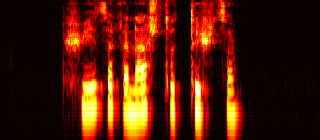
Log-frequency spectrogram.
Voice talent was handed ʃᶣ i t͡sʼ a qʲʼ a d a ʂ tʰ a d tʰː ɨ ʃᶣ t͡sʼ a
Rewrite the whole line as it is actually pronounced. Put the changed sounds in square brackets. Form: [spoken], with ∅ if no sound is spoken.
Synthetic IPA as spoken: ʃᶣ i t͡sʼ a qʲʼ a [n] a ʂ tʰ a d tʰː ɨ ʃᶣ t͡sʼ a

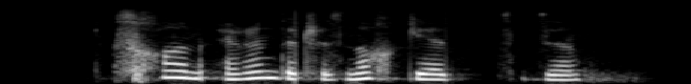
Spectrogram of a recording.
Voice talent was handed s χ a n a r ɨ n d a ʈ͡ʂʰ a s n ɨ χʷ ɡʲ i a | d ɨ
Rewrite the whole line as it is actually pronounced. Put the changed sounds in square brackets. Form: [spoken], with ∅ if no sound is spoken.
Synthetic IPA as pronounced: s χ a n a r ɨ n d a ʈ͡ʂʰ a [z] n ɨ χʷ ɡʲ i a | [d͡z] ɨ

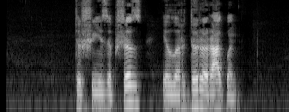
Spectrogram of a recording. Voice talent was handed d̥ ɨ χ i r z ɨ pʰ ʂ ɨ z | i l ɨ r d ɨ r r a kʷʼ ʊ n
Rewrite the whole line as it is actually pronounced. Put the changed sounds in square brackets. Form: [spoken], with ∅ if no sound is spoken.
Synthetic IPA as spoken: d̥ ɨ [ʂ] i [∅] z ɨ pʰ ʂ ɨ z | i l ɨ r d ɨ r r a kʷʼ ʊ n

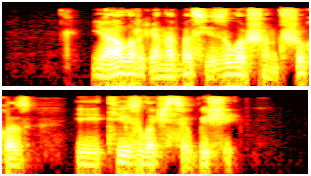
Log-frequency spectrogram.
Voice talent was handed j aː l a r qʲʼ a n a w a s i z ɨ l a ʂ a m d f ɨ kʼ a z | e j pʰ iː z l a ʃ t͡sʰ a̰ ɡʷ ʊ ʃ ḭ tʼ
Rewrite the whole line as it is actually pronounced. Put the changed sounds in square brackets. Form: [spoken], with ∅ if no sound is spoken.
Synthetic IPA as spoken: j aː l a r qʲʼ a n a [b] a s i z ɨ l a ʂ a [n] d [ʂ] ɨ [qʼ] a z | e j [tʰ] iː z l a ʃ t͡sʰ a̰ ɡʷ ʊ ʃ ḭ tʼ

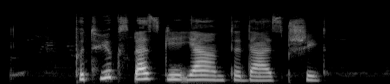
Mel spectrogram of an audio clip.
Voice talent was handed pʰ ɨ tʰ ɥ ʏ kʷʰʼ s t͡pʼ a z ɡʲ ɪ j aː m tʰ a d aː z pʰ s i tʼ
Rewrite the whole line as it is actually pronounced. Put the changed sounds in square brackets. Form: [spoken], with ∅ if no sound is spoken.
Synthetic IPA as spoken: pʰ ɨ tʰ ɥ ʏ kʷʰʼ s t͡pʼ a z ɡʲ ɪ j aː m tʰ a d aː z pʰ [ʂ] i tʼ

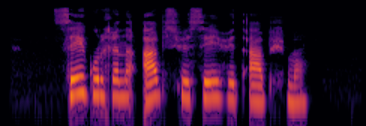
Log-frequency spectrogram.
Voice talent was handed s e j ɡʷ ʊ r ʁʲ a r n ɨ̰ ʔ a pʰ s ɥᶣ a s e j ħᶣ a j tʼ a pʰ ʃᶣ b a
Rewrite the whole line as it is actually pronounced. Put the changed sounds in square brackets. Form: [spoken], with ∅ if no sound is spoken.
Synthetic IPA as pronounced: s e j ɡʷ ʊ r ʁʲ a [∅] n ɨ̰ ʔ a pʰ s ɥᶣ a s e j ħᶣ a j tʼ a pʰ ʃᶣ [m] a

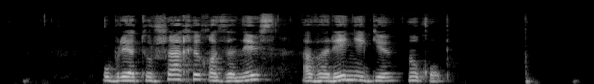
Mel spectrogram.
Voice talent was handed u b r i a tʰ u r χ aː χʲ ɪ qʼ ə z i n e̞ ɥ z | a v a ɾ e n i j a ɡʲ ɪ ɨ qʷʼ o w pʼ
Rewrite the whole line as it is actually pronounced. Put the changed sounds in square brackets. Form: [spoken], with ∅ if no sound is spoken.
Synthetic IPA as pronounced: u b r i a tʰ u r [ʂ] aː χʲ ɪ qʼ [a] z [a] n e̞ ɥ [s] | a v a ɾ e n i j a ɡʲ ɪ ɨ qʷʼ o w pʼ

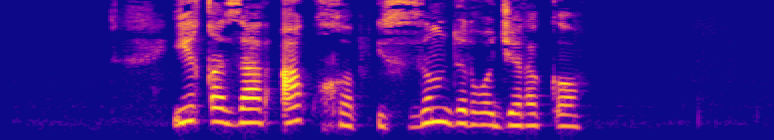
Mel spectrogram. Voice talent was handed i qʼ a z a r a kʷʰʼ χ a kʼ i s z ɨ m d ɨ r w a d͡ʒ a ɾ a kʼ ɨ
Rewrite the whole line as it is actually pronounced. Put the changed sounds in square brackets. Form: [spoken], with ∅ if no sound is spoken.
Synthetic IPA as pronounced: i qʼ a z a r a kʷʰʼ χ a [pʼ] i s z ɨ m d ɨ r w a d͡ʒ a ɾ a kʼ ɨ

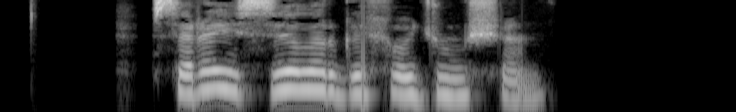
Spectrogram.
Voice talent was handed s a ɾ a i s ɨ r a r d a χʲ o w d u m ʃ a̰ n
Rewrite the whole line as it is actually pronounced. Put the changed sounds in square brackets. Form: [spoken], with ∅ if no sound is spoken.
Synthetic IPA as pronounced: s a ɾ a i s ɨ [l] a r [ɡ] a χʲ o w [d͡ʒ] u m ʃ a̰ n

